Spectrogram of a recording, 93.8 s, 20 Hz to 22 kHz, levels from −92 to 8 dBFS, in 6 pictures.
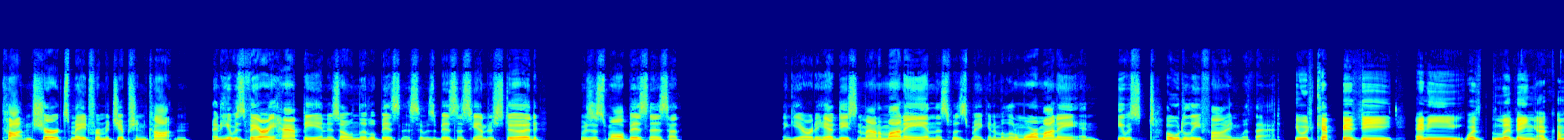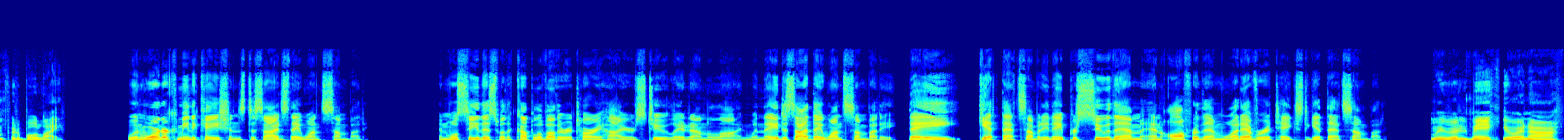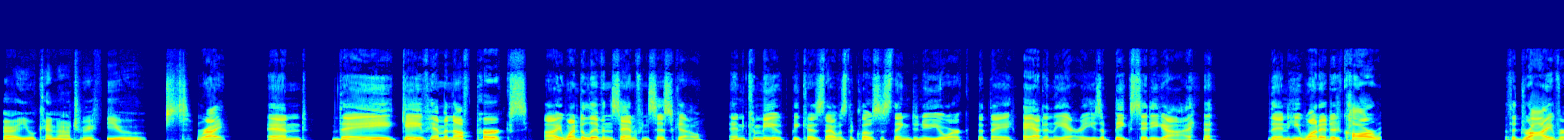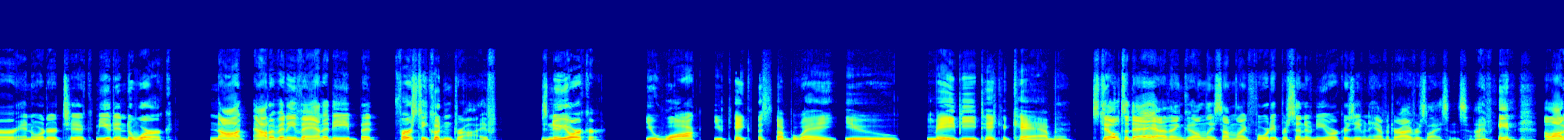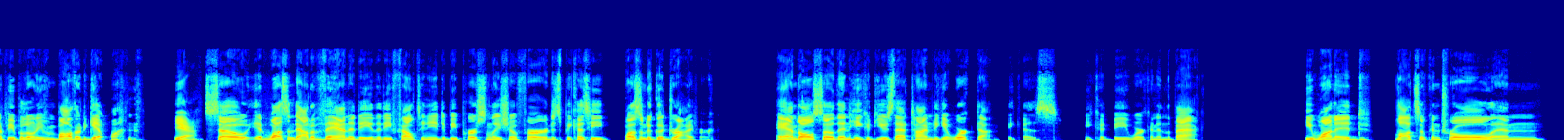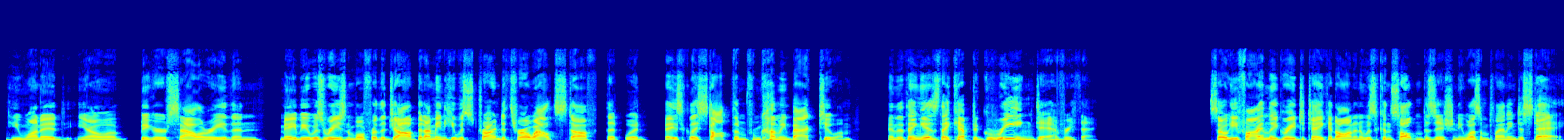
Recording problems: audio cutting out; at 7 s for 1 s and at 45 s for 1 s

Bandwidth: 14.5 kHz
